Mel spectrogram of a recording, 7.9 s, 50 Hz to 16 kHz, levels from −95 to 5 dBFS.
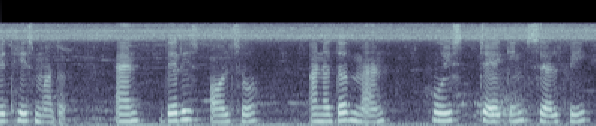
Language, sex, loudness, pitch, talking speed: English, female, -14 LUFS, 195 Hz, 100 wpm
